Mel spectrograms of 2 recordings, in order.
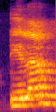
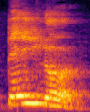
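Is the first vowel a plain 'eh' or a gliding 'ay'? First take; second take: eh; ay. First: The first vowel is a plain 'eh' sound. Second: The first vowel glides as an 'ay' sound. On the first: The speaker calls it wrong. "এটা কিন্তু টেলার নয়" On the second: The speaker calls it right. "এটা হচ্ছে টেইলর"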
